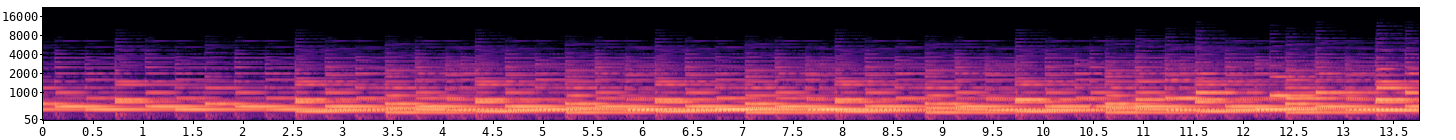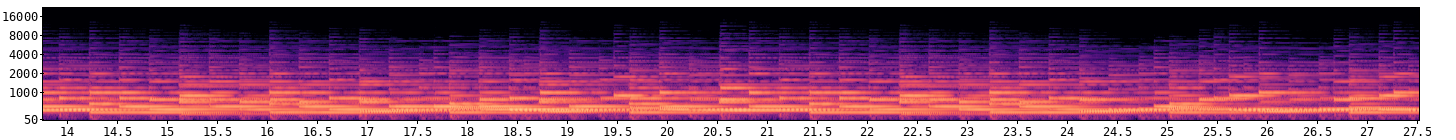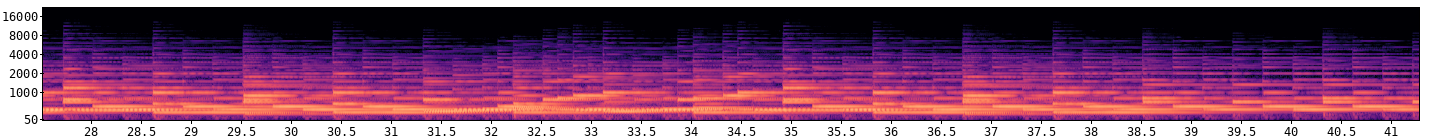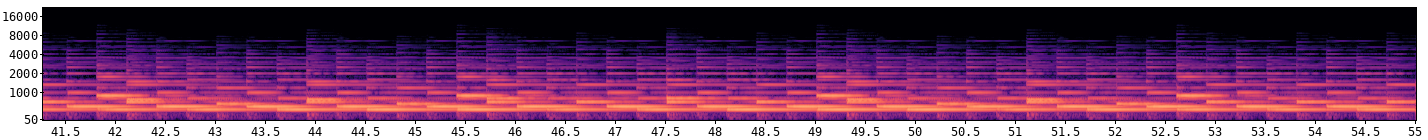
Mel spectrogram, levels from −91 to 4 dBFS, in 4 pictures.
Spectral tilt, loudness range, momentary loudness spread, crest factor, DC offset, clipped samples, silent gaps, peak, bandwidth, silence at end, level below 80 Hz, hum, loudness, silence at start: -7 dB/octave; 4 LU; 5 LU; 14 dB; under 0.1%; under 0.1%; none; 0 dBFS; 6.4 kHz; 0 s; -60 dBFS; none; -16 LUFS; 0 s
